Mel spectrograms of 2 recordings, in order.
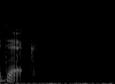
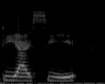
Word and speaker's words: DIC: No, I was like, okay, do they go by like DIC? So I even looked up guides. Like I couldn't find a pronunciation guide, obviously, but I found somebody talking about the history of Dick Entertainment, and I looked up a few things, and I was like, no, they go by Dick.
